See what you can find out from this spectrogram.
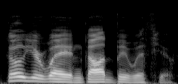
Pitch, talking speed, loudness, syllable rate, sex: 120 Hz, 270 wpm, -17 LUFS, 4.8 syllables/s, male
